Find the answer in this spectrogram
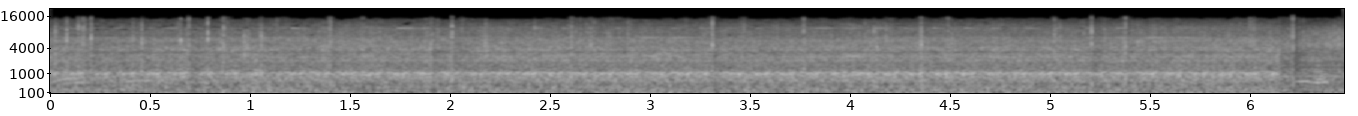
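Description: Fire apparatus engine and pump running steadily, a dense unbroken noise with a constant high whine.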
